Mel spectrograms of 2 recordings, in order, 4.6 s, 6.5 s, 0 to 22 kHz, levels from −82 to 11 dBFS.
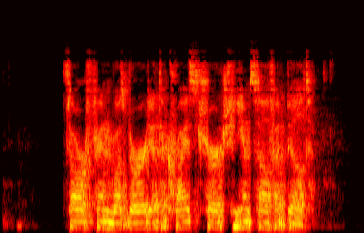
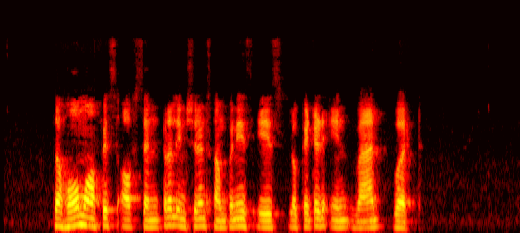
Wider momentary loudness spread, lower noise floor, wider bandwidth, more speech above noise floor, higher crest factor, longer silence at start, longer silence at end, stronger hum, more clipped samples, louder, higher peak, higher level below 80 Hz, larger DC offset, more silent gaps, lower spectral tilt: second, 4 LU vs 8 LU; about the same, -68 dBFS vs -65 dBFS; second, 9.4 kHz vs 11 kHz; about the same, 50 dB vs 47 dB; about the same, 14 dB vs 18 dB; second, 0.2 s vs 0.7 s; second, 0.6 s vs 1.35 s; neither; neither; about the same, -19 LUFS vs -18 LUFS; second, -6 dBFS vs -2 dBFS; about the same, -52 dBFS vs -54 dBFS; neither; neither; second, -4 dB/octave vs -7.5 dB/octave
